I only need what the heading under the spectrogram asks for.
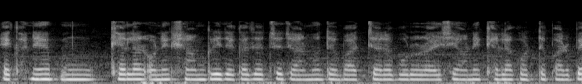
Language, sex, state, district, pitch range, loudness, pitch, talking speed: Bengali, female, Tripura, West Tripura, 225-235 Hz, -15 LUFS, 230 Hz, 155 wpm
